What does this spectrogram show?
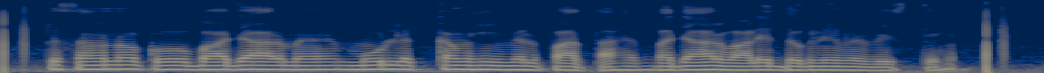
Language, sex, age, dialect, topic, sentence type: Hindi, male, 18-24, Awadhi Bundeli, agriculture, statement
